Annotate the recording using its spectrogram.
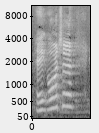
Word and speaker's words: aorta: it pushed up into his udder. How do you say that? – Aorta.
